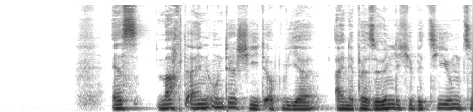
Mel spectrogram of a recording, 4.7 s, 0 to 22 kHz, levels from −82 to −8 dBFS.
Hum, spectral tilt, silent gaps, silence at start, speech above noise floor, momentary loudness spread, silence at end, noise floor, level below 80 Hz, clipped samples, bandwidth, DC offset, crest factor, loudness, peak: none; -5.5 dB/octave; none; 0.85 s; 55 dB; 6 LU; 0 s; -78 dBFS; -60 dBFS; under 0.1%; 19 kHz; under 0.1%; 18 dB; -24 LUFS; -8 dBFS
